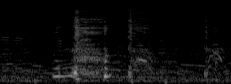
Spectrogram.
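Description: Two short, harsh vocal bursts from a person close by. The first starts about half a second in and lasts about half a second; the second, shorter one comes just after a second. Faint background noise from the crowd and field runs under them.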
